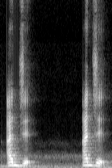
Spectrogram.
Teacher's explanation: நாவின் நடுப்பகுதியும் அதுக்கு நேராக உள்ள வாயினுடைய மேல் முரசும் என்ன ஆகுதுன்னா இணையும். ஓகேவா? இணையும். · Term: கல்கலா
